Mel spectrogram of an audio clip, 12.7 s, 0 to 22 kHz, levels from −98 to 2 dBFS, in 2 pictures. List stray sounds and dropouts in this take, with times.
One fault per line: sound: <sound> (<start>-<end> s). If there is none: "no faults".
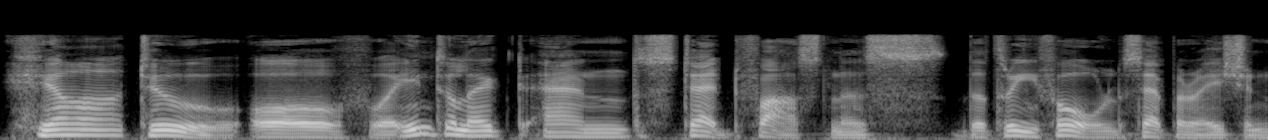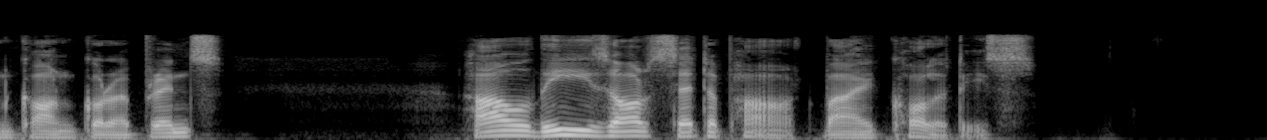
no faults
